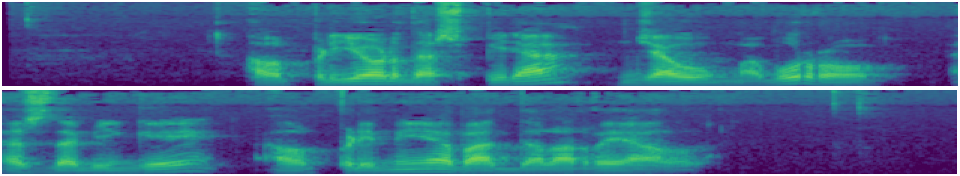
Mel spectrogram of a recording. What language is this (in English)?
Catalan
